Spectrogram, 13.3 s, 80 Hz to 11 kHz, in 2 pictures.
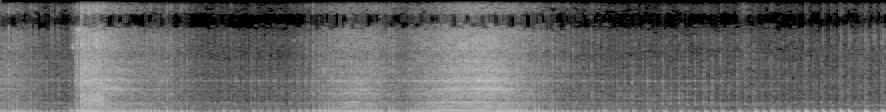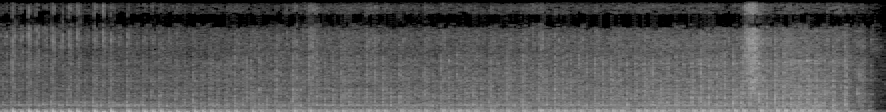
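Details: Suzuki RMZ450 single-cylinder dirt bike after major head rebuild, first run: revs blipped, surging and hunting unevenly instead of settling; erratic running, owner suspects lean condition since head glowed red hot within seconds.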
